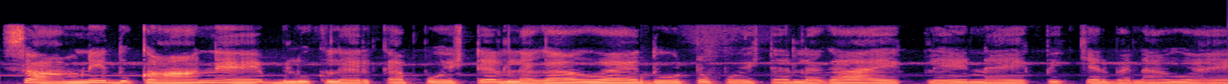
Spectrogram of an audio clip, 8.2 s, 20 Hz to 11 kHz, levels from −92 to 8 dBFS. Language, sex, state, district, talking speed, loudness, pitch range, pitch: Hindi, female, Maharashtra, Mumbai Suburban, 170 wpm, -15 LUFS, 195-210 Hz, 200 Hz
